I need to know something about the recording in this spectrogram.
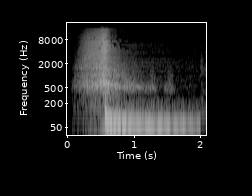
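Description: Logo-sting sound effect for a Betano ident: a rising whoosh that lands on a deep boom about half a second in. The boom's low rumble holds on and then cuts off abruptly.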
